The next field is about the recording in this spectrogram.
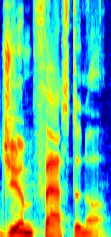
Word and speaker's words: Jim Fastenau: Jim Fastenau.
